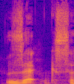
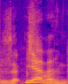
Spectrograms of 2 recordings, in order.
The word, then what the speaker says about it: Sexfreunde: Zex, I think. – Zex. – It's officially Sexfreunde, yeah. – That sounds better. – Zex in Germany. – Yeah, I was just in Germany, but clearly that hasn't helped me with my pronunciation. – I know that is with a Z.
